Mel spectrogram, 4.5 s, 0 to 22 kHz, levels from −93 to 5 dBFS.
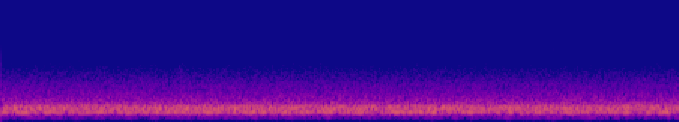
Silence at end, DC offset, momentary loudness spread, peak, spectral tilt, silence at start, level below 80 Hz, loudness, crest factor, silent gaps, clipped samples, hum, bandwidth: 0 s; under 0.1%; 1 LU; -32 dBFS; -9 dB/octave; 0 s; under -90 dBFS; -45 LUFS; 12 dB; none; under 0.1%; none; 3.7 kHz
